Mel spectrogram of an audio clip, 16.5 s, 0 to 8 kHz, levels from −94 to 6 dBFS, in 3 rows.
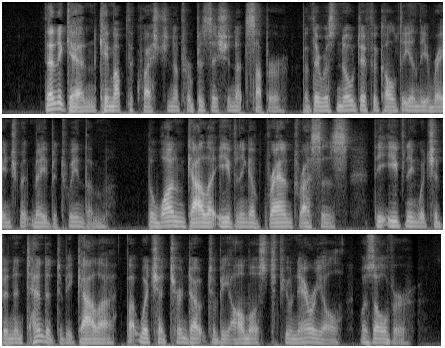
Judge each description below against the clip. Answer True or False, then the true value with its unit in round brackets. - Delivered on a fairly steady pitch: True (2.0 semitones)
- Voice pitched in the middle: False (105 Hz)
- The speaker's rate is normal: True (180 wpm)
